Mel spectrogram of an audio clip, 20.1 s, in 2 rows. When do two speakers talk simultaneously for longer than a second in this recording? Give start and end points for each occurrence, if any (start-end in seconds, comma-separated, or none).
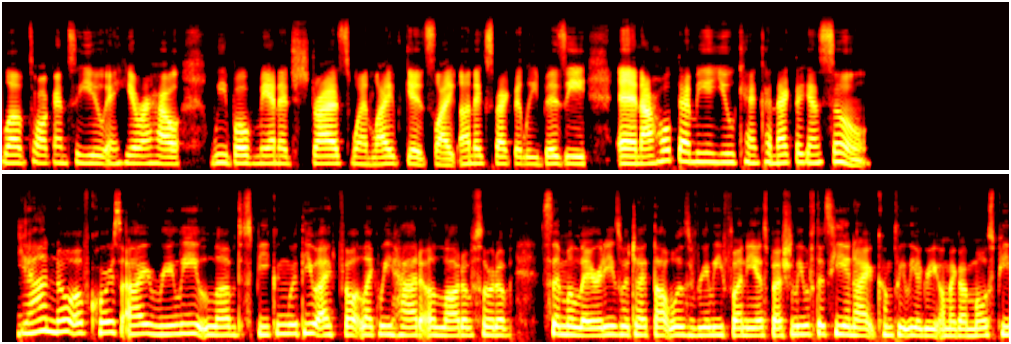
none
